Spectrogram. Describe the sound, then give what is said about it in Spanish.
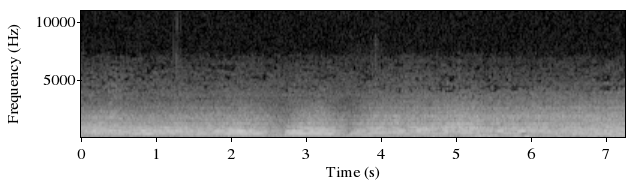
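A train approaches and passes amid wind, producing a loud, sustained rumbling roar with steady tonal hum lines. The sound holds nearly constant for the whole stretch, with two brief dips midway. “Este es un tren que al final vemos cómo se acerca y crea el efecto Doppler, ahí va.”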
